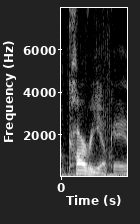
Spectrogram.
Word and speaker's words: karaoke: It's a song that he sings for karaoke, or karaoke is how it's supposed to be pronounced.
